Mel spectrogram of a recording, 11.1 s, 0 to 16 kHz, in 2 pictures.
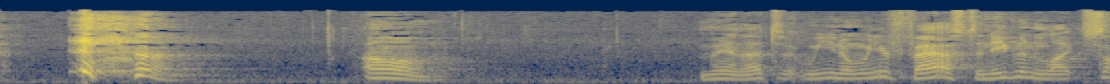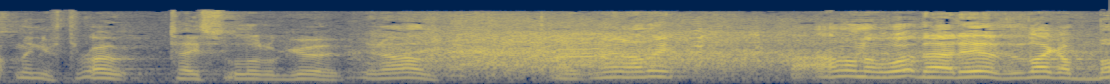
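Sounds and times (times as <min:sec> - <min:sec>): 
fasting man clearing his throat: 0:00.4 - 0:01.0
speech: 0:00.7 - 0:01.0, 0:01.8 - 0:02.3, 0:03.5 - 0:11.0
laughter: 0:07.3 - 0:11.0.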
